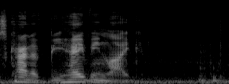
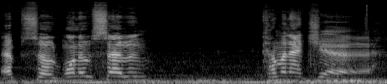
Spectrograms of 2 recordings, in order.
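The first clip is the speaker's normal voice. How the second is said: hyped intro; 3 dB louder than usual. Acted.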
